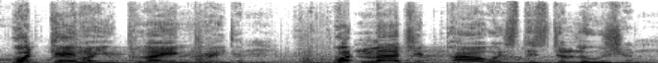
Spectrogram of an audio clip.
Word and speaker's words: Raiden: And of course, Raiden. I know it's Raiden instead of in a Western term, but in Japanese it's pronounced Raiden. So just bear with me, okay?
